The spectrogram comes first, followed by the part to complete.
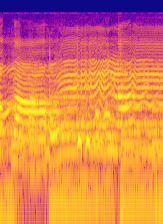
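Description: Traditional Vietnamese tuồng (hát bội) music: a high, ornamented melody line sliding and wavering in pitch over steady low held tones, which come back in about a third of the way through.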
